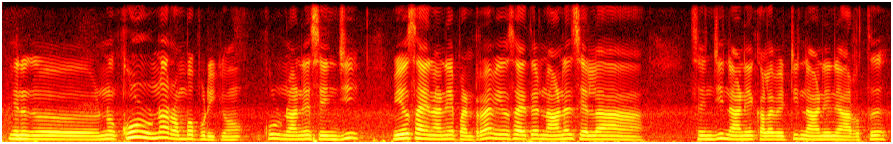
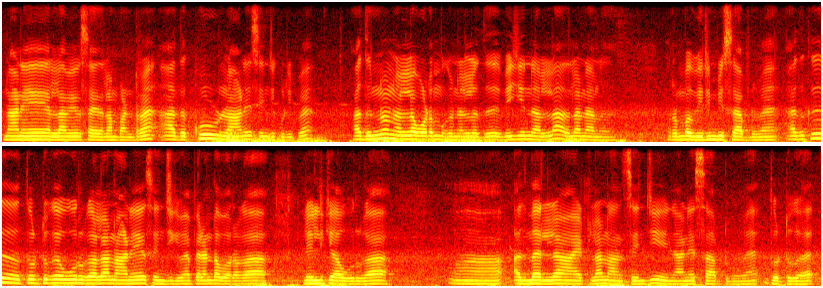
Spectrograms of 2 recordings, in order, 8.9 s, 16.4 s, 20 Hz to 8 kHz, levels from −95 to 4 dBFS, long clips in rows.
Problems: constant background noise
